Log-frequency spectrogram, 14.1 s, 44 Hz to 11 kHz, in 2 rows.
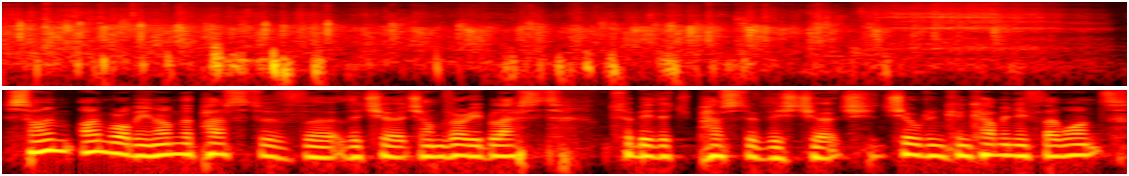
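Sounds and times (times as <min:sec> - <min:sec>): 
room full of people applauding: 0:00.0 - 0:06.6
speech: 0:07.2 - 0:14.0.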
